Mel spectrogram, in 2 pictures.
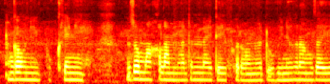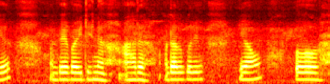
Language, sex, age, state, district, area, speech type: Bodo, female, 30-45, Assam, Udalguri, rural, spontaneous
